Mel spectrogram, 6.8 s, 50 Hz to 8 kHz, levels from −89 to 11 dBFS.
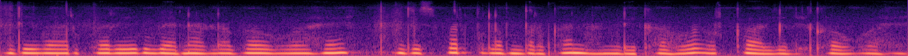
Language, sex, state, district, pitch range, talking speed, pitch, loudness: Hindi, female, Uttar Pradesh, Saharanpur, 195-210 Hz, 165 wpm, 205 Hz, -13 LUFS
